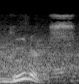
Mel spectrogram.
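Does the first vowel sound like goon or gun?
goon. The first vowel is long, as in goon. "in the U K, they pronounce it Gooners"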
